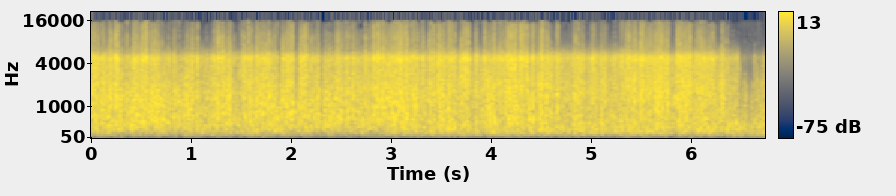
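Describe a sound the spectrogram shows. Wind rushes loudly past a moving car.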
